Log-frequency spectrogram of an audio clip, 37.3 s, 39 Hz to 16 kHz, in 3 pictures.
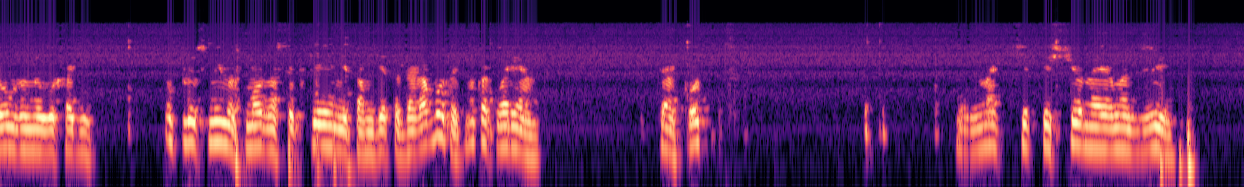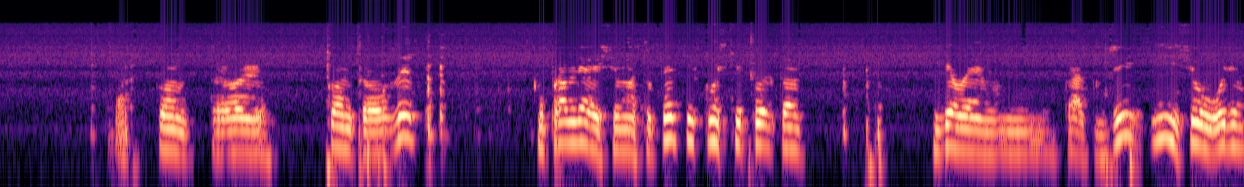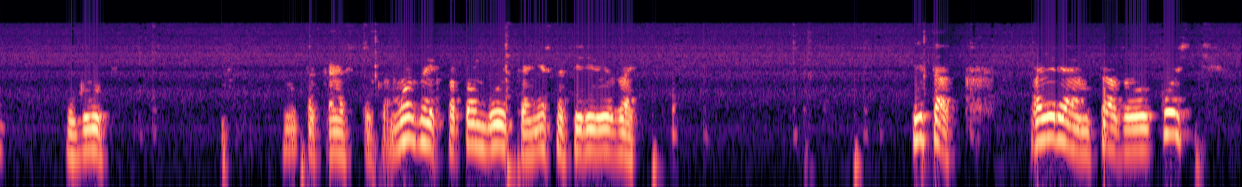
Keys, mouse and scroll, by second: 3.0 ctrl+z, 4.9-6.8 middle drag, 8.7 click, 9.3-10.6 middle drag, 11.6 g, 13.4 click, 15.9 ctrl+z, 18.6-19.2 shift+drag, 19.6 shift+click, 23.6 g, 26.3 click, 27.9-28.4 shift+middle drag, 29.8 KP_3, 31.8-32.8 shift+middle drag, 33.6-34.0 shift+middle drag, 34.2-34.6 middle drag, 35.2 click.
